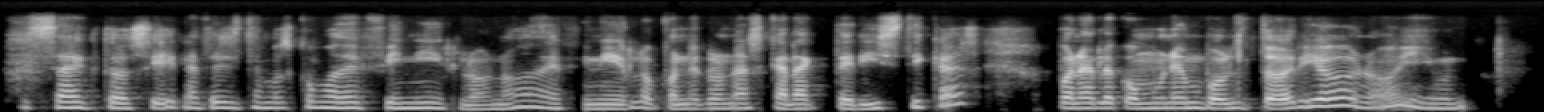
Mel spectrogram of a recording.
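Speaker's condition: No condition

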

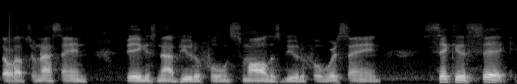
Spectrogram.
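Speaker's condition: No condition

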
